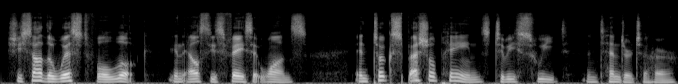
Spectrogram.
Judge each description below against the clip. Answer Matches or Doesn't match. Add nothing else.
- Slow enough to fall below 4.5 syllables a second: Matches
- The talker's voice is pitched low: Matches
